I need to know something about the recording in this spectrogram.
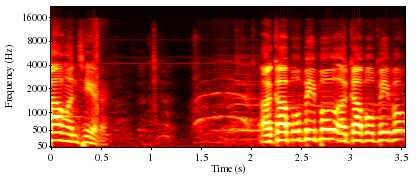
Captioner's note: audience cheering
